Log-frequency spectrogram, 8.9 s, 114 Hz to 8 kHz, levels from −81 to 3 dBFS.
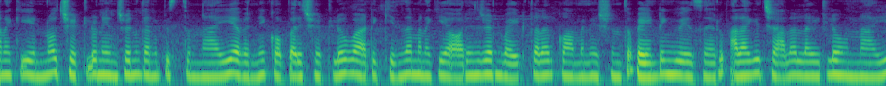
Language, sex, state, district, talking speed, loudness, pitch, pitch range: Telugu, female, Andhra Pradesh, Krishna, 170 wpm, -18 LUFS, 195 Hz, 185-200 Hz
